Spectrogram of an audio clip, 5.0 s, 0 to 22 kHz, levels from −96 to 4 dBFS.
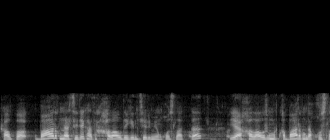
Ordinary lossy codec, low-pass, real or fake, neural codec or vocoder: AAC, 48 kbps; 7.2 kHz; real; none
